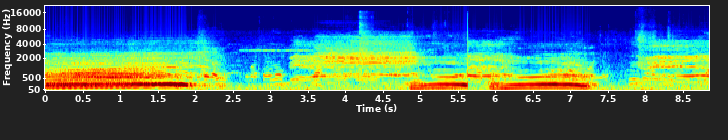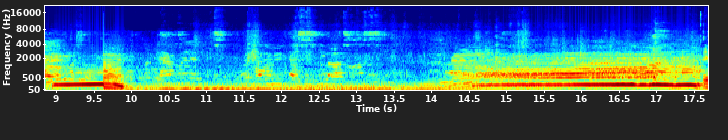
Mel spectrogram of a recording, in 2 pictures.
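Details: Jersey cattle at a wholesale cattle market: drawn-out, flat low moos at the start and again near the end, with people talking loudly in between and busy market noise throughout.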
